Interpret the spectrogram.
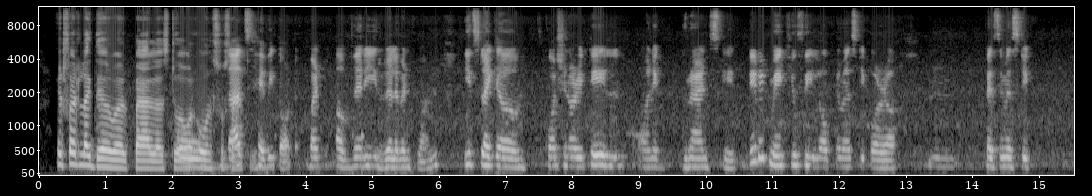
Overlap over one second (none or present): present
